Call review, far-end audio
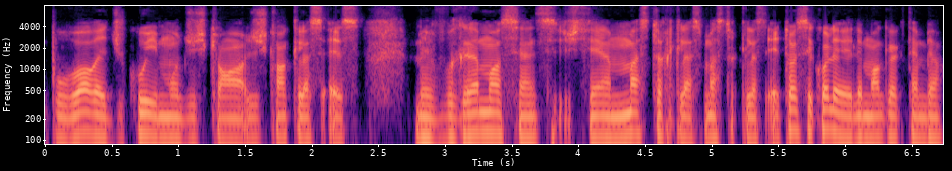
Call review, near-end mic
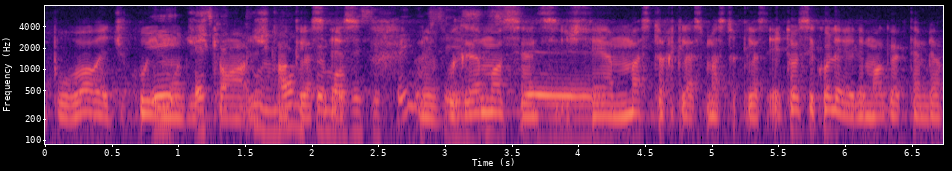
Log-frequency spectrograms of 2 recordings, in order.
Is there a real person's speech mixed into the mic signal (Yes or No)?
Yes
